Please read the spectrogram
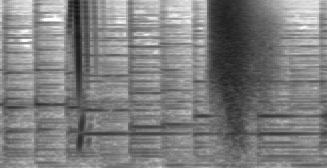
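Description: Light, bouncy background music with keyboard notes in a steady rhythm, topped by a short cartoon pop sound effect about half a second in and a whoosh near the end.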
